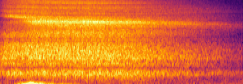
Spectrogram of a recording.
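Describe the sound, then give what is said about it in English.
A big, deep breath blown out during a guided breathing exercise: a single soft, airy rush that swells and then slowly fades across a couple of seconds, with no talking. “I invite you to take a big, deep inhale and blow.”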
